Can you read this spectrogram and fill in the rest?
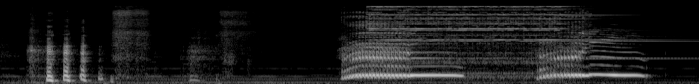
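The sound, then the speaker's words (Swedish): A wall-mounted telephone in a room rings twice, each loud electronic ring lasting about a second with a short gap between. A few brief, soft sounds come before the first ring. “Den här jävla telefonen som sitter på väggen här i det här rummet börjar plötsligt ringa.”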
